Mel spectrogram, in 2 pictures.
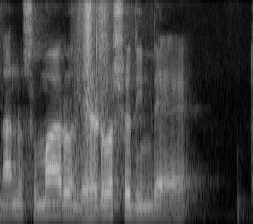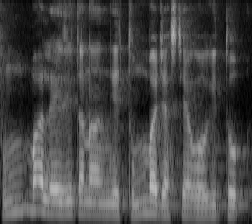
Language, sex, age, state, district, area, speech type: Kannada, male, 18-30, Karnataka, Tumkur, urban, spontaneous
